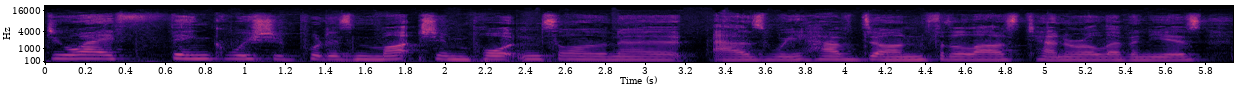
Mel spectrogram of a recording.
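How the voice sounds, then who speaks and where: A woman with an Australian accent, with hardly any pauses. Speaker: LinkedIn strategist and podcaster. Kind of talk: podcast interview.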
